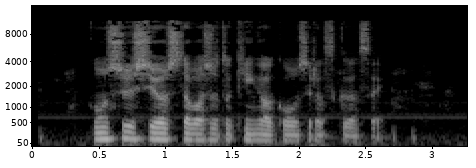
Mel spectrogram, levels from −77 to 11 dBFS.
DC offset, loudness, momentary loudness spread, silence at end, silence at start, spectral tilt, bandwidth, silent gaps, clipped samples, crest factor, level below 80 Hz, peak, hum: under 0.1%; -25 LUFS; 13 LU; 0.4 s; 0.45 s; -4 dB/octave; 11.5 kHz; none; under 0.1%; 20 dB; -54 dBFS; -8 dBFS; none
